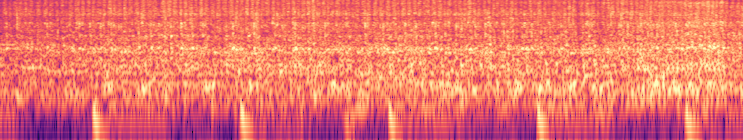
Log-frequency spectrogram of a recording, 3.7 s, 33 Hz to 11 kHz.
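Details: 1981 Evinrude 20 hp two-stroke outboard, not yet warmed up and smoking a lot, after the carb was opened a little: a rattly idle with irregular low thumps, about four a second. It keeps running and is much better, but the idle is still uneven.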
